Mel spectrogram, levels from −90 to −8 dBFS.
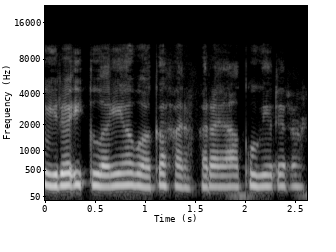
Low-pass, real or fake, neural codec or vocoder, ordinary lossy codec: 10.8 kHz; fake; codec, 24 kHz, 1 kbps, SNAC; none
